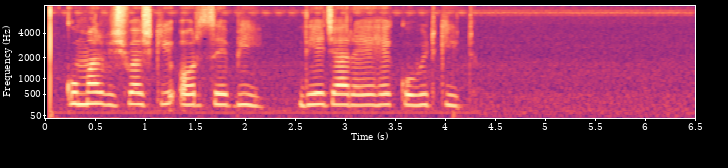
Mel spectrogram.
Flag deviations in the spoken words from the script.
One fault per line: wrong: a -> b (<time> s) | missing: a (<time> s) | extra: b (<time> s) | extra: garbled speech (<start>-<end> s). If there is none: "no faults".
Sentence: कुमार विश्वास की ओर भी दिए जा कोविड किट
extra: से (1.5 s)
extra: रहे हैं (3.0 s)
